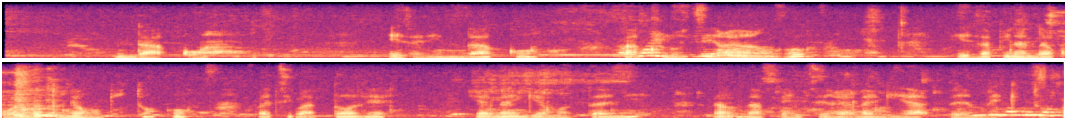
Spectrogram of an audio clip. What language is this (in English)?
Lingala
